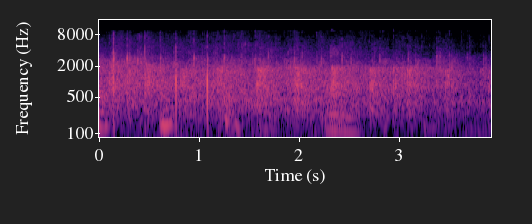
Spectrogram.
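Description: Steady applause from an audience fills the whole stretch, a dense wash of many hands clapping at moderate volume with a few sharper claps popping out near the start.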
